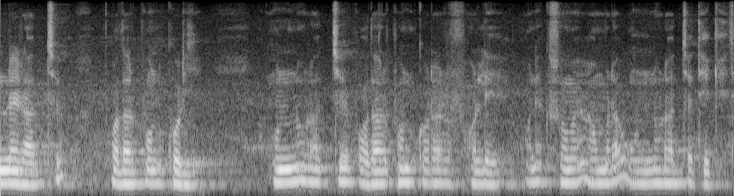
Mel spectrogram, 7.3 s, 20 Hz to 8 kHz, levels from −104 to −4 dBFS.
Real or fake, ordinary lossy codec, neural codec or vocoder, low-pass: real; none; none; none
